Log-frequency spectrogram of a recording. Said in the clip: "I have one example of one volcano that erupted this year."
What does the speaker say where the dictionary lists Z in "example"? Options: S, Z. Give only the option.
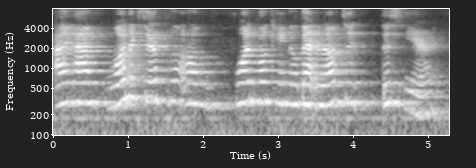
Z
